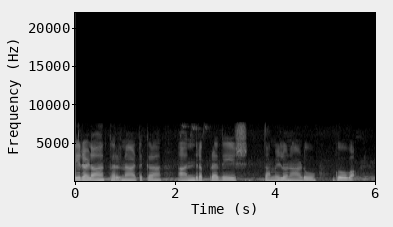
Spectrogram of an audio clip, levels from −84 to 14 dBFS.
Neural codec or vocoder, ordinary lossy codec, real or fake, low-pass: none; none; real; none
